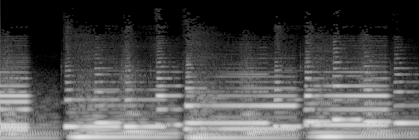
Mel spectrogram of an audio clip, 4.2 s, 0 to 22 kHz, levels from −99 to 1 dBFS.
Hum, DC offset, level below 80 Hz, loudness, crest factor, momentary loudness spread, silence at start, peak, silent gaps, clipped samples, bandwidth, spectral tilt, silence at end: none; under 0.1%; -34 dBFS; -17 LUFS; 14 dB; 5 LU; 0 s; -4 dBFS; none; under 0.1%; 5.2 kHz; -10 dB/octave; 0 s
